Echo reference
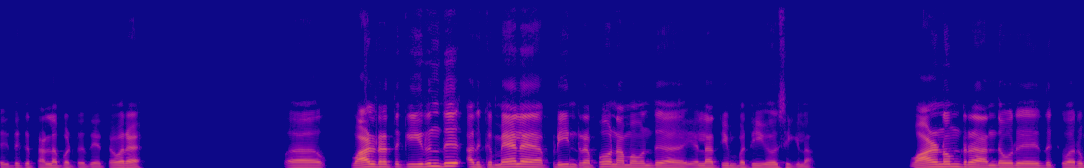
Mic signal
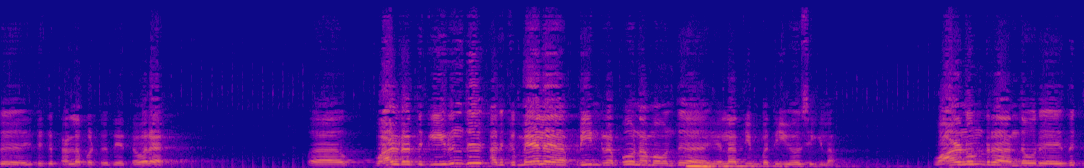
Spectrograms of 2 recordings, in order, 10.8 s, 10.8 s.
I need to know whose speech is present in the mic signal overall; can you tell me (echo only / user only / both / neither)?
both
